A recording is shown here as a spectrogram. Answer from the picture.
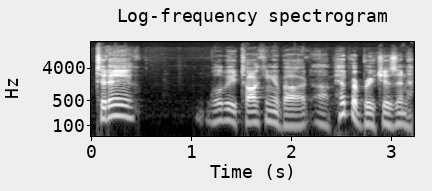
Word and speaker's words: HIPAA: etc so first um there's always some confusion as to hipaa it's actually hipaa you'll see it's spelled hipaa h-i-p-p-a that's not right and of course it's a hippo which is the big creature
